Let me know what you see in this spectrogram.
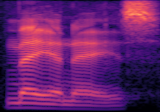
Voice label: "mayonnaise", English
